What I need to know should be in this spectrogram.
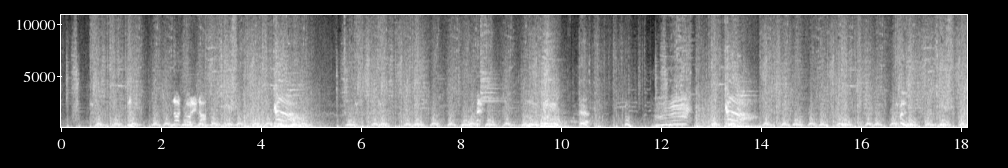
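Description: Blades clash and ring with sharp metallic hits.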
